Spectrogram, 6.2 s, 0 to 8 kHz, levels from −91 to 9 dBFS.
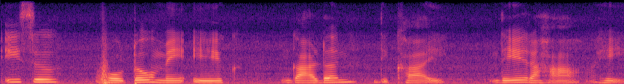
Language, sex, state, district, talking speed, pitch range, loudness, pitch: Hindi, female, Madhya Pradesh, Dhar, 85 wpm, 180-215 Hz, -18 LUFS, 190 Hz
